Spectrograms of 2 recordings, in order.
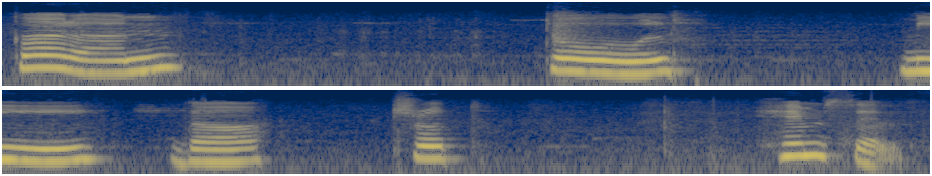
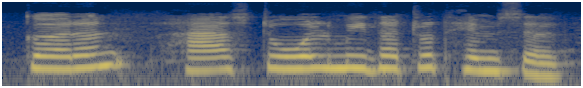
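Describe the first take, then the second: First: Slow, each word set apart by long pauses; word-by-word dictation. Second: Said in the usual way. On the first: Shown as a demonstration. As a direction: dictate it one word at a time for students to write. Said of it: "teacher dictates example sentence". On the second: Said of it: "teacher repeats sentence normally".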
